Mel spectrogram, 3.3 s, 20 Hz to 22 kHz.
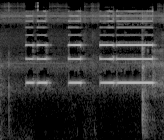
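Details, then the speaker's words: Fat PS2 laser-sled limit switch, tested with a continuity meter at its solder points after the laser kept grinding past it: clean high beeps in four bursts as the contacts close; the switch conducts and works. "as you can hear this switch is working this switch is working"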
